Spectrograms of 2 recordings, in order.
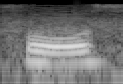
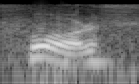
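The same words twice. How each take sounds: First: The R sound is dropped, New York style. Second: The R sound is clearly pronounced.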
